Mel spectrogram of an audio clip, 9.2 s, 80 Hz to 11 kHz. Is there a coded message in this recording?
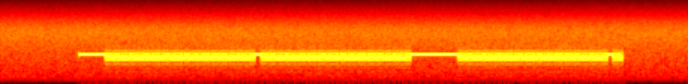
Yes: 300-baud modem data (Bell 103 tones) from 1.1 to 8.3 s, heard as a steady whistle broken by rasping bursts, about 300 baud, 200 Hz shift, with phone line noise.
